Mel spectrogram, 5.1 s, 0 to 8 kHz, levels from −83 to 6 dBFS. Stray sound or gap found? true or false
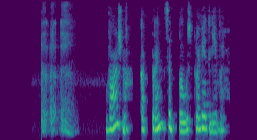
true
